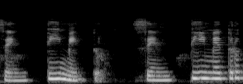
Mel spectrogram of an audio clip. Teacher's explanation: tiene el acento en ti que es la ante penúltima sílaba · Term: esdrújulas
